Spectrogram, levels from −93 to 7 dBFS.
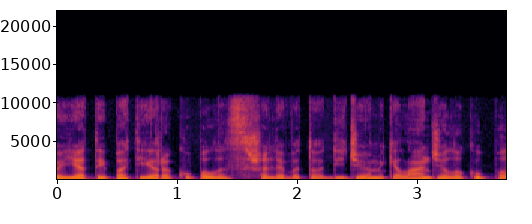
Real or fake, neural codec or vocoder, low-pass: real; none; 10.8 kHz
